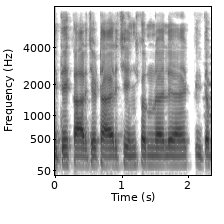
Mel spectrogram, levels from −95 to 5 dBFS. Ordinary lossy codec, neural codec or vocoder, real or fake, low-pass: none; none; real; 7.2 kHz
